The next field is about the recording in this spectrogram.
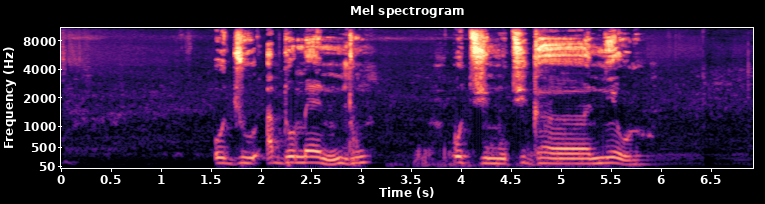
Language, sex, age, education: Yoruba, male, 30-45, tertiary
